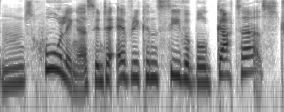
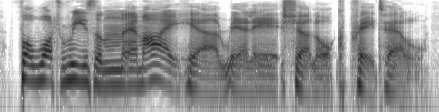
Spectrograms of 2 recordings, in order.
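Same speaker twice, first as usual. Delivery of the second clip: low, grouchy, cranky complaining tone; 6 semitones lower than usual. From the rear of the group, a brother speaks up in a grumpy voice. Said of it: "came a grumpy voice from the rear".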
